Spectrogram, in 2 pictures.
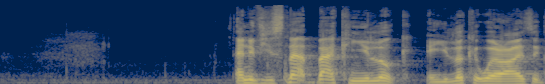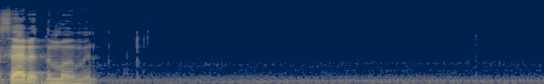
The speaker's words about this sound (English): If you can hear that in the background, that's my washing machine. Oof. I could have planned this better.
